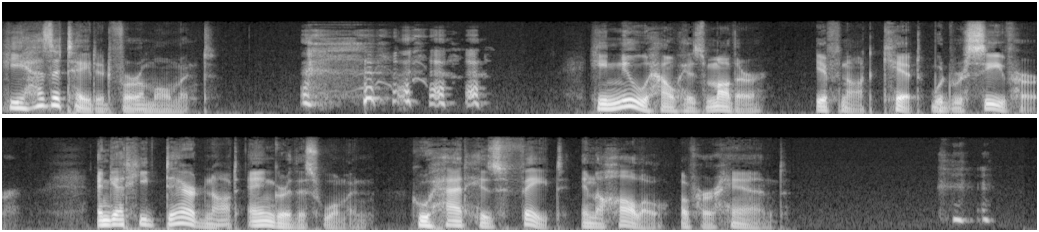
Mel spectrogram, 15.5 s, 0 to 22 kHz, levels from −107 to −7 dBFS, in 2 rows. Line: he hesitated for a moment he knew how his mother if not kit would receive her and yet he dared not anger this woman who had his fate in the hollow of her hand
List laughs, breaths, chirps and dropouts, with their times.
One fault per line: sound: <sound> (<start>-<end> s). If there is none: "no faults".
sound: laugh (2.2-3.8 s)
sound: laugh (14.8-15.2 s)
